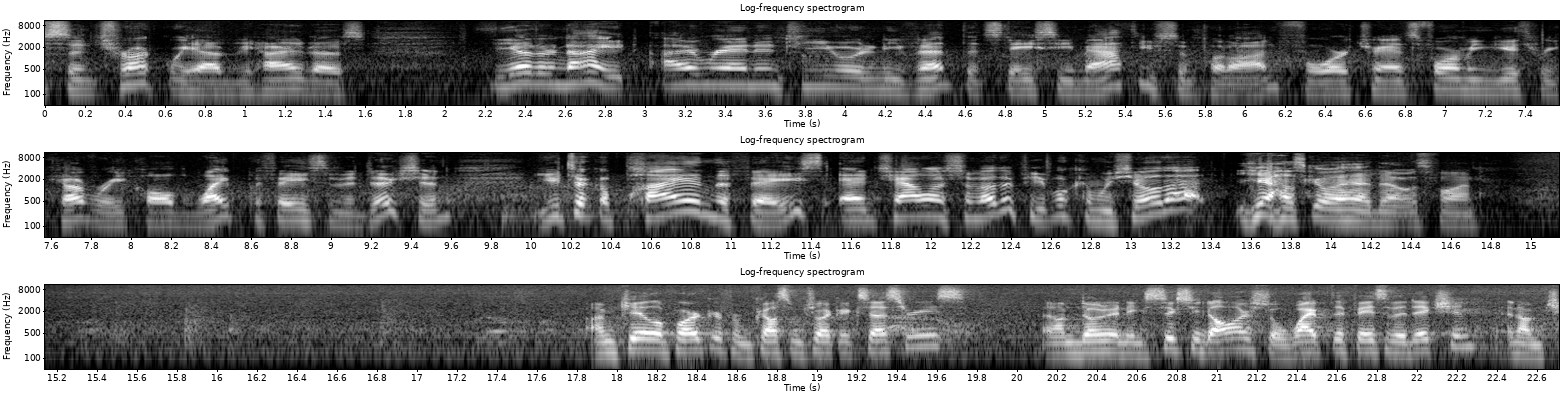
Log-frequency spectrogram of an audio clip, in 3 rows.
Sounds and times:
Speech: 0.0 - 1.6, 2.2 - 14.8, 17.4 - 22.7.

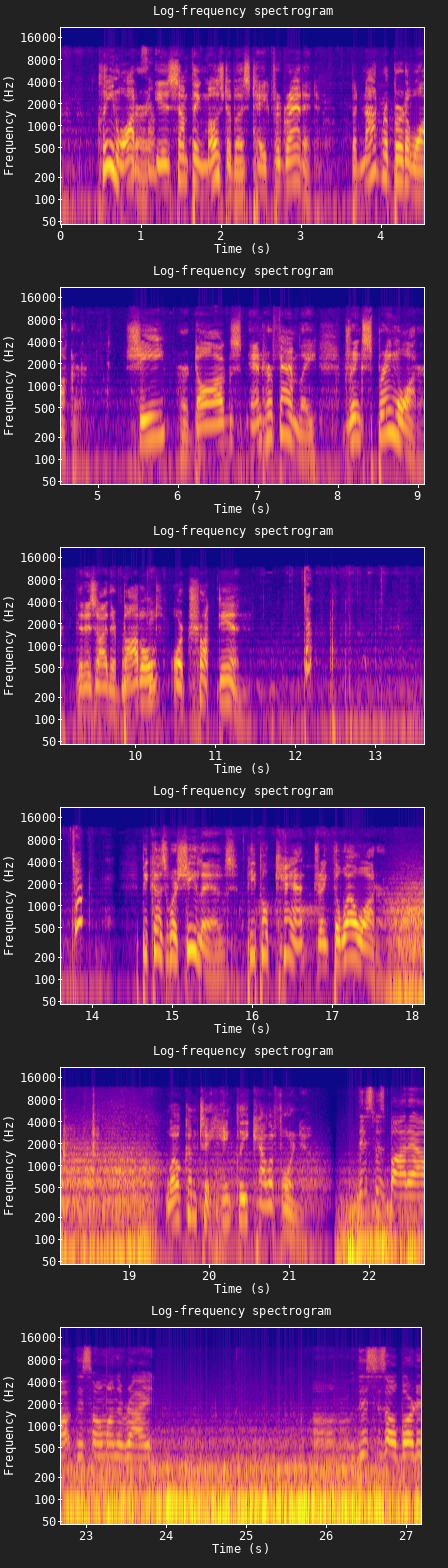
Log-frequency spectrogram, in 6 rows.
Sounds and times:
Speech: 0.5 - 11.4, 14.6 - 17.6, 19.5 - 21.3, 21.9 - 23.9, 25.8 - 27.1.

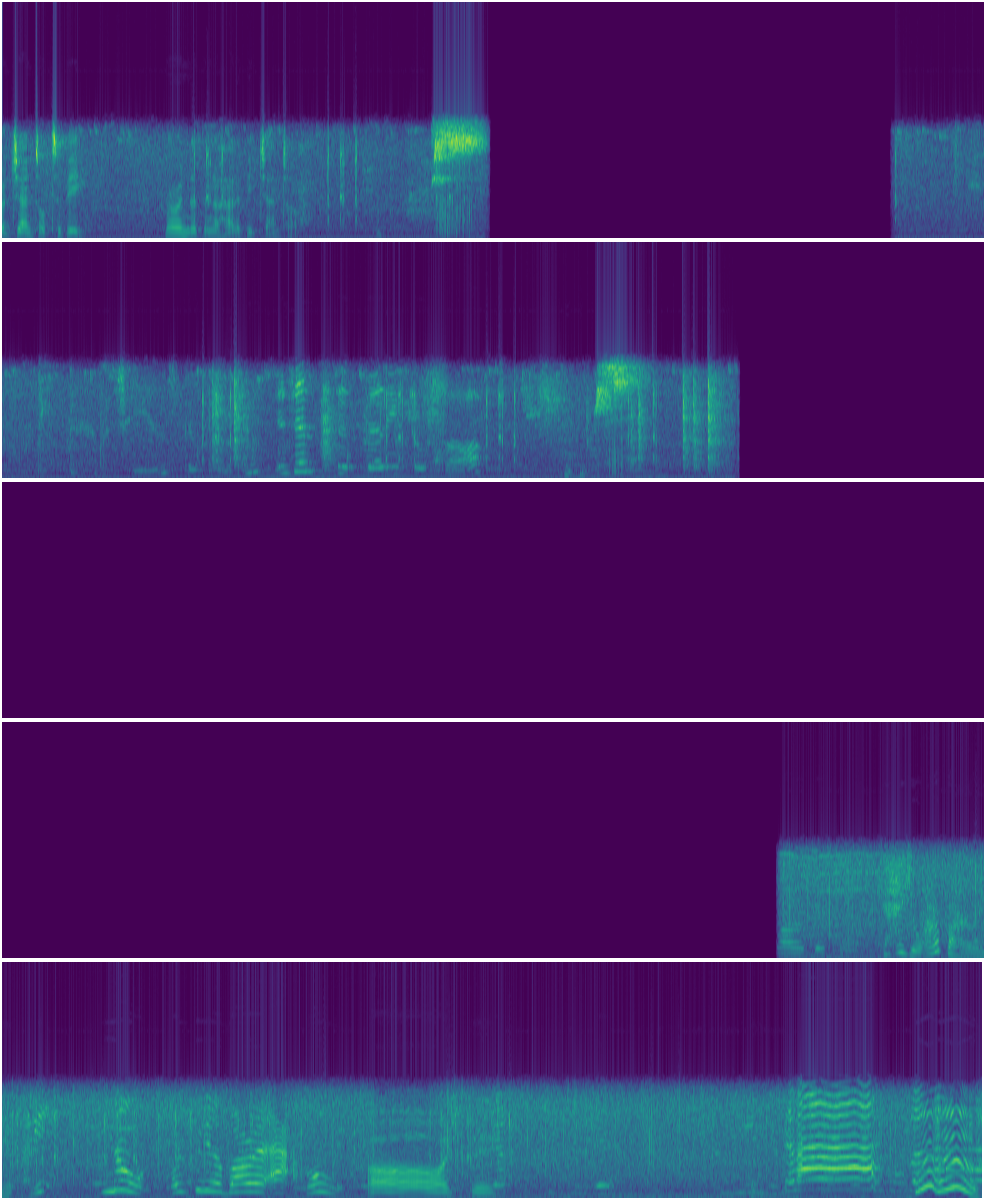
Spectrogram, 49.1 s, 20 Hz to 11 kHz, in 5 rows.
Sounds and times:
Speech: 0.0 - 0.8, 1.6 - 3.0, 10.8 - 14.7, 37.2 - 45.4, 46.4 - 49.0.

